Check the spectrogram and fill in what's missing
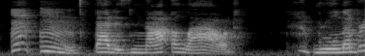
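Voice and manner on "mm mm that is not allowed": plain reading voice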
